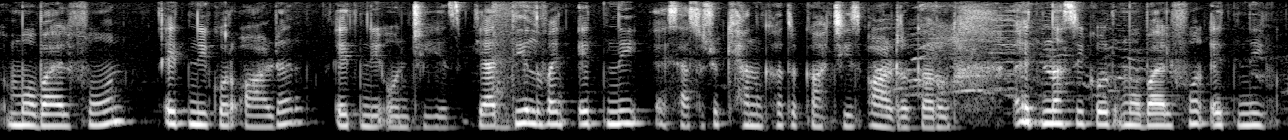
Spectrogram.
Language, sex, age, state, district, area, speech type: Kashmiri, female, 30-45, Jammu and Kashmir, Shopian, rural, spontaneous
